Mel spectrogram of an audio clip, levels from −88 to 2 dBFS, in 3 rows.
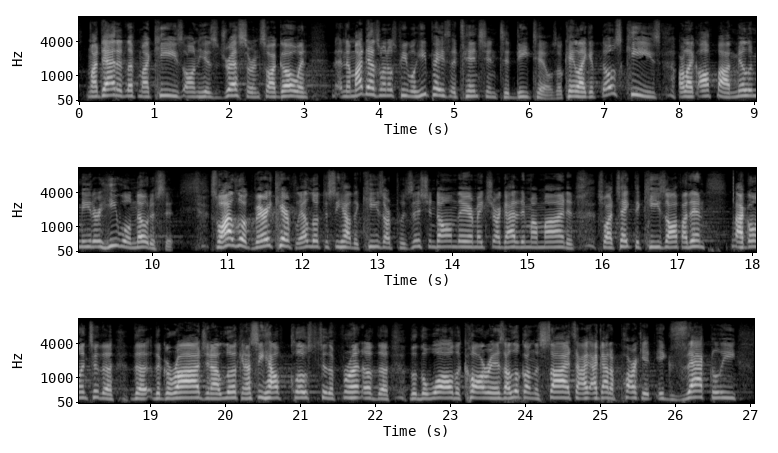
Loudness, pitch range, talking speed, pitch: -27 LUFS, 195-225 Hz, 250 wpm, 210 Hz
